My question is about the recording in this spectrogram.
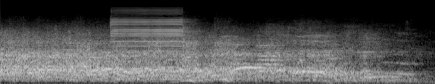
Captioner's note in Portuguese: campainha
